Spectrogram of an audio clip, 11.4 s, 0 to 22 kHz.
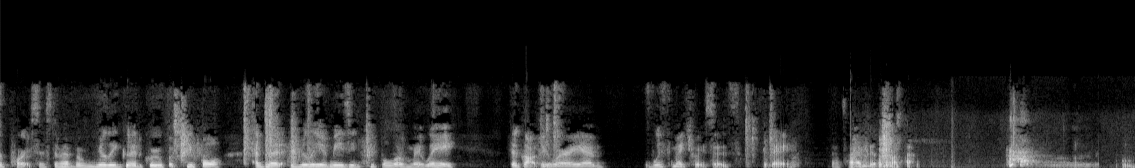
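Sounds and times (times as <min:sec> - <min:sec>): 
speech: 0:00.0 - 0:09.3
dog barking: 0:10.0 - 0:10.6.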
